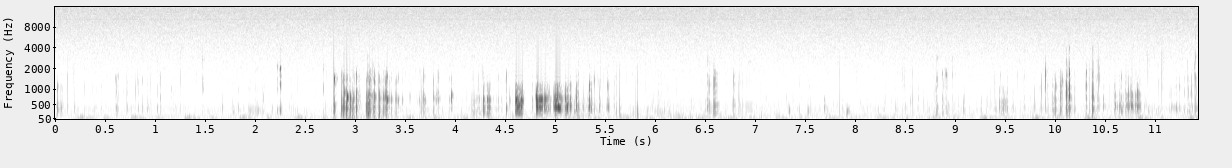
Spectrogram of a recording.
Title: More stomach growls UwU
